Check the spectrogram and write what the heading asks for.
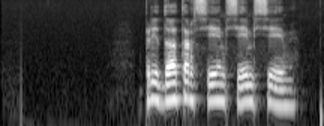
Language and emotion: Russian, neutral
